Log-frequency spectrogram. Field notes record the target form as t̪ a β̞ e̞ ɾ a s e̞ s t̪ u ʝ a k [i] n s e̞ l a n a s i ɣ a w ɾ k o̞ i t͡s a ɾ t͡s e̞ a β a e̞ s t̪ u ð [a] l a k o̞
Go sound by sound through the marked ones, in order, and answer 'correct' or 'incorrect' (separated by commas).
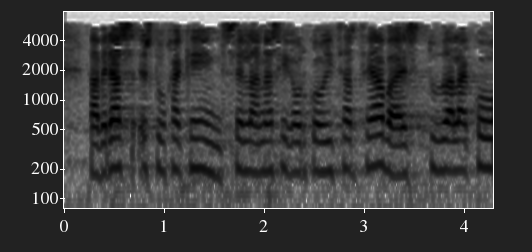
correct, correct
